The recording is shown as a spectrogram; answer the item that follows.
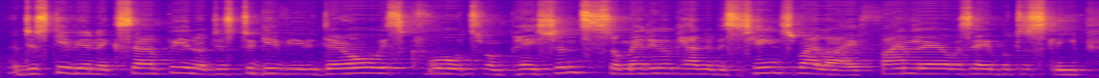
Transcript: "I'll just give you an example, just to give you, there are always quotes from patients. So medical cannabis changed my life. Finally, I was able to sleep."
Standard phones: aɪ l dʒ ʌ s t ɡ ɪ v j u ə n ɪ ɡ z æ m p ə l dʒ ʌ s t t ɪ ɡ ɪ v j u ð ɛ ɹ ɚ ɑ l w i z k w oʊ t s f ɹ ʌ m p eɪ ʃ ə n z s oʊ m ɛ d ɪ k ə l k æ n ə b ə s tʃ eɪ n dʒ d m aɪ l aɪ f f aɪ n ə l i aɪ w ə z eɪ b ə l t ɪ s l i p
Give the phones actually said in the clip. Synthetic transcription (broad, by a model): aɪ dʒ ʌ s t ɡ ɪ v j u ə n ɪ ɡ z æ m p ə n dʒ ʌ s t t ɪ ɡ ɪ v j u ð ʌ ɹ ɑ l w i z k w oʊ t s f ɹ ʌ m p eɪ ʃ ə n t s oʊ m ɛ d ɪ k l k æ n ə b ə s tʃ eɪ n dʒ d m aɪ l aɪ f f aɪ n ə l i aɪ w ə z eɪ b ə l t ɪ s l i p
